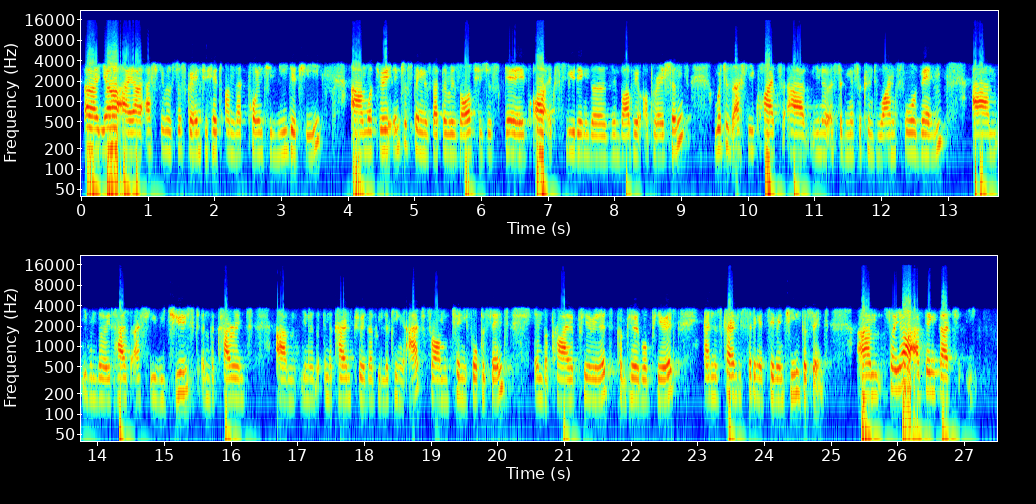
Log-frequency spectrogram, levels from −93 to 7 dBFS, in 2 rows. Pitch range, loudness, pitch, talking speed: 165-185 Hz, -16 LUFS, 175 Hz, 190 wpm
